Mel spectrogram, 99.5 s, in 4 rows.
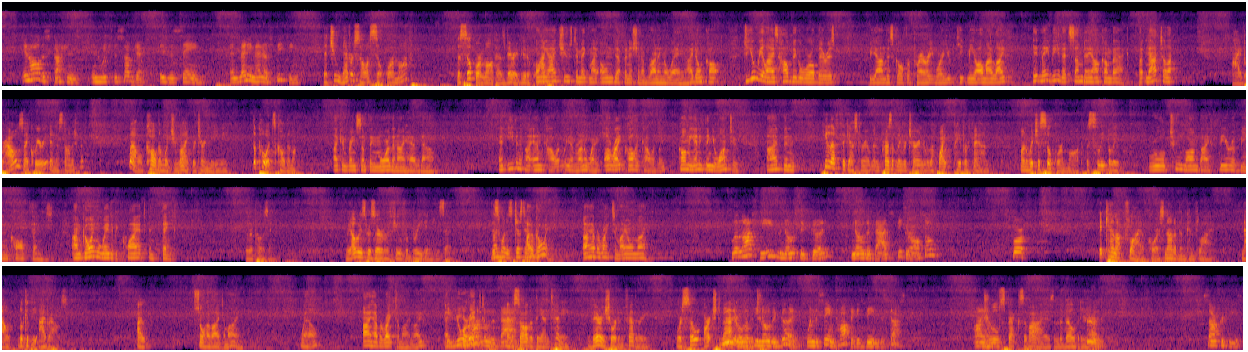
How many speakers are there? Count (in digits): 3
